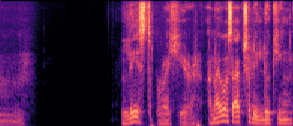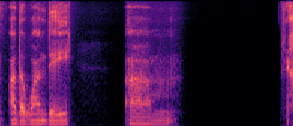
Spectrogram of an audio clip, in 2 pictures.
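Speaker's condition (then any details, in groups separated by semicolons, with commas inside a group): No condition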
